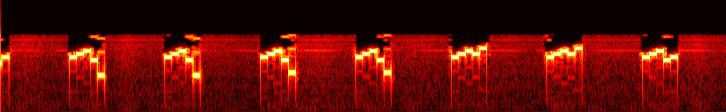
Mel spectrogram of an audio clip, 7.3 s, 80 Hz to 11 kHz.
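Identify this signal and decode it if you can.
Five-tone selective call (ZVEI), heard as quick runs of five tones, tones of about 70 ms. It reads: 89072 89072 89073 89073 89099 89099 89078
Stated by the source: Received on SDR, ZVEI five-tone call.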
